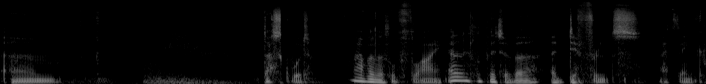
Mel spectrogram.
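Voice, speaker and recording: A soft-spoken man giving relaxed, musing ASMR commentary on a game playthrough, close to the mic and at times near a whisper. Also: creaky, no echo. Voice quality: soft, low-volume voice, sometimes dropping to a whisper. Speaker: gaming ASMR channel host. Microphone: close, dry microphone.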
